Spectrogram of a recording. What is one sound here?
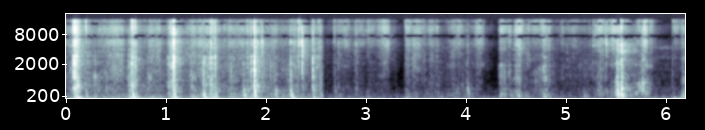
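A cardboard box rustles and thumps as its flaps are opened.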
